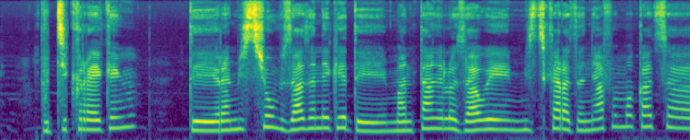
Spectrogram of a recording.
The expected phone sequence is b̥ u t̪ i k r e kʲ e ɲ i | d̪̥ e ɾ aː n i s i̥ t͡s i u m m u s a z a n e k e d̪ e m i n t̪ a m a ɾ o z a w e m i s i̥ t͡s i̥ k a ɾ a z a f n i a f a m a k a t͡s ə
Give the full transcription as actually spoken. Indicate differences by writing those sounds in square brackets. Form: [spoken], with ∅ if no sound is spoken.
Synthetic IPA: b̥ u t̪ i k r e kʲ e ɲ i | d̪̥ e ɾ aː [m] i s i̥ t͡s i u m [b] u [z] a z a n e k e d̪ e m [a] n t̪ a [n] a [l] o z a w e m i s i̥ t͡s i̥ k a ɾ a z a [∅] n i a f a m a k a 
